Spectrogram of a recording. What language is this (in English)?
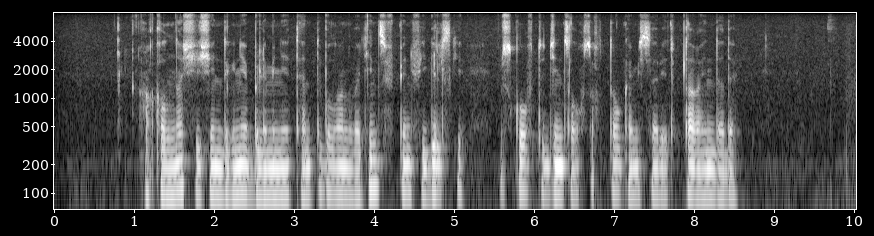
Kazakh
